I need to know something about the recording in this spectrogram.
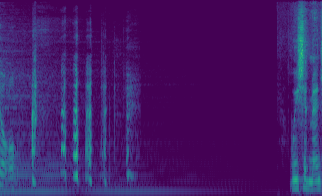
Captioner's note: laughs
